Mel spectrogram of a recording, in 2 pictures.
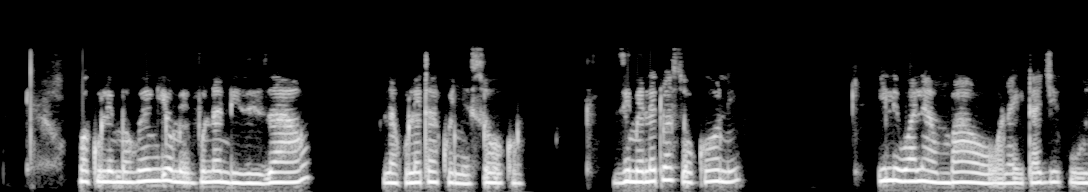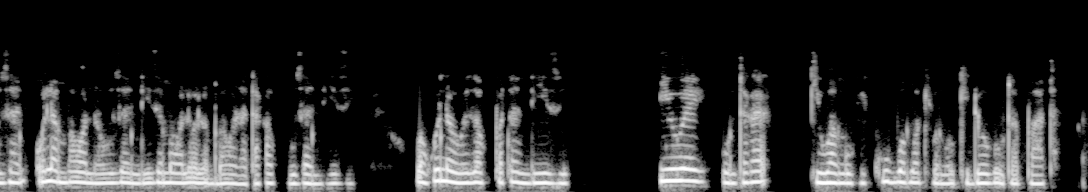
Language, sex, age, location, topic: Swahili, female, 18-24, Kisumu, agriculture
